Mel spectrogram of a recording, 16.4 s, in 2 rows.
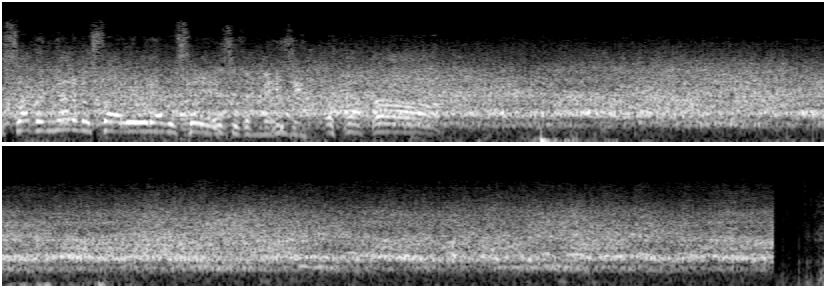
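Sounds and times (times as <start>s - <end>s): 
laughter: 0.0s - 5.7s
wrestling crowd cheering: 0.0s - 16.0s
speech: 0.1s - 4.5s.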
